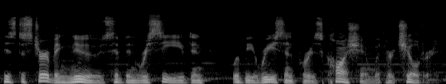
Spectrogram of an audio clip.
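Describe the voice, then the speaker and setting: Male narrator for audio drama: deep voice, scripted storytelling, faint music bed. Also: lively intonation, a little fast, a little mellow.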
